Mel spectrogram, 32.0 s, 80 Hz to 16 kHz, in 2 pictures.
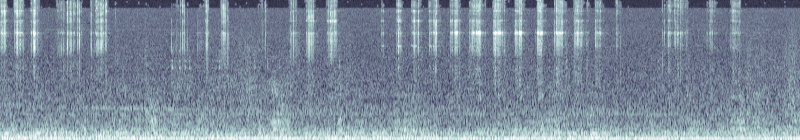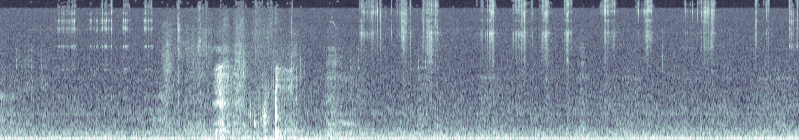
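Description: Faint, crisp crackling scrape of a Max Sprecher 8/8 Spanish-point straight razor cutting five days of beard stubble through lather, in runs of short quick strokes, over a low steady hum. A brief soft pitched sound comes about two-thirds of the way through.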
